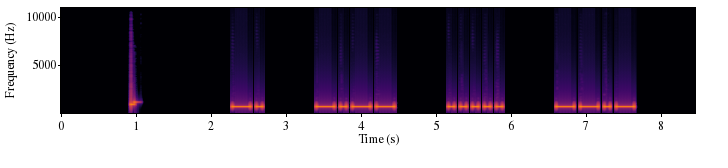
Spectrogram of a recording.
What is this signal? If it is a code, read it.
Morse code, heard as a keyed tone, about 15 wpm, spaced as for 9 wpm, 700 Hz. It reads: NY5Q
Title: USA Call Signs - 4 Characters - 3x Character Spacing - 15wpm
